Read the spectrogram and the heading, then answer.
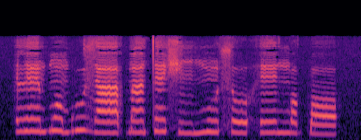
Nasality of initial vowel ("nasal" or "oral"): nasal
